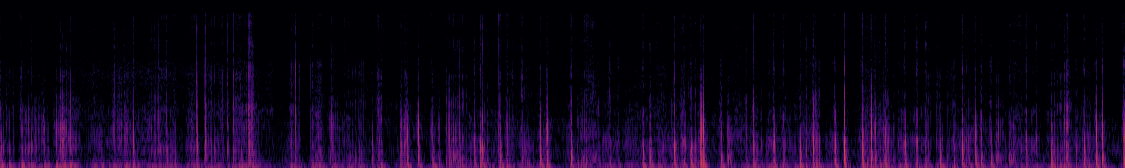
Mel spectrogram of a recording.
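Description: Fingers and nails scratch the crown of a black Adidas baseball cap made of stitched fabric. The result is a dense run of quick, dry scratches and soft taps, muffled and mostly low-to-mid in tone, over a faint steady low hum.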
